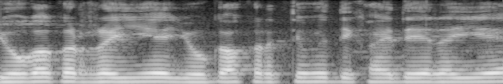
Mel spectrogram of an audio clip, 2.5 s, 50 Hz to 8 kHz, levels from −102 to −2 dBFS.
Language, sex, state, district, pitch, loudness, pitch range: Hindi, male, Haryana, Jhajjar, 145 Hz, -17 LUFS, 140-150 Hz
